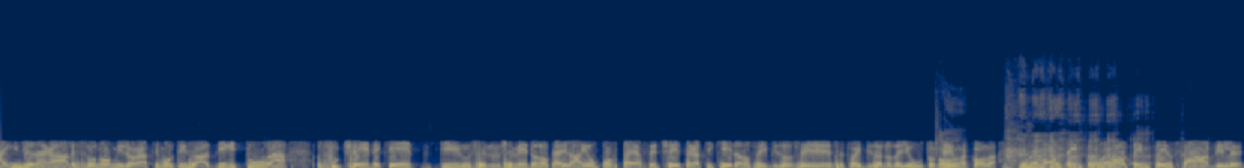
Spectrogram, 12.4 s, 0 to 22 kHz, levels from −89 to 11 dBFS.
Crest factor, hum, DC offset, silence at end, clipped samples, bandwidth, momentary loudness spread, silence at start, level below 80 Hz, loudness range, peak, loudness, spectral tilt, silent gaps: 18 dB; none; under 0.1%; 0 s; under 0.1%; 10 kHz; 4 LU; 0 s; -78 dBFS; 2 LU; -6 dBFS; -23 LUFS; -6 dB/octave; none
